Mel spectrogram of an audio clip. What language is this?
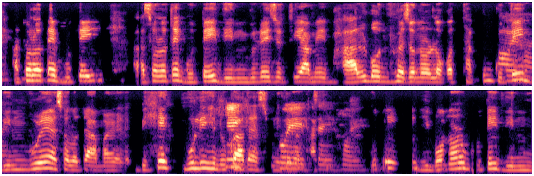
Assamese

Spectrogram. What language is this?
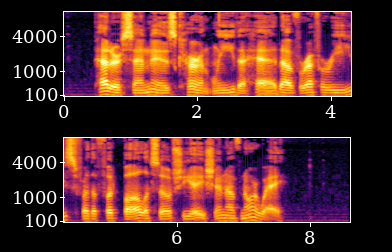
English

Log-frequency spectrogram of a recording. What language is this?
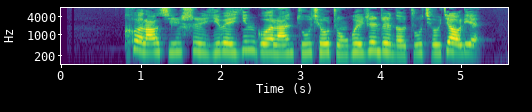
Chinese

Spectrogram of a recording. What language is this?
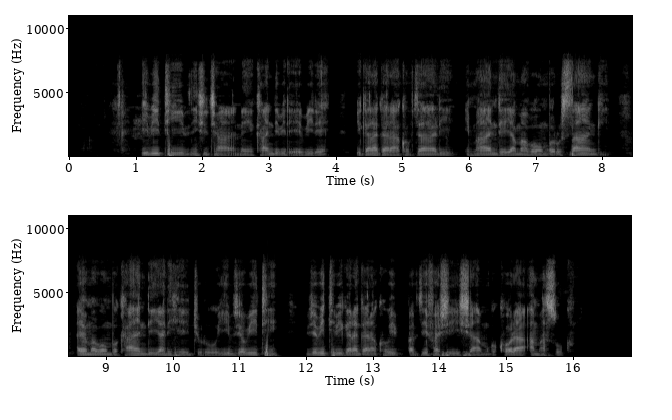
Rundi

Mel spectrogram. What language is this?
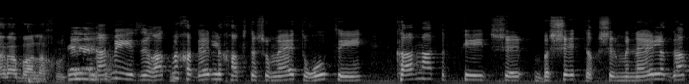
Hebrew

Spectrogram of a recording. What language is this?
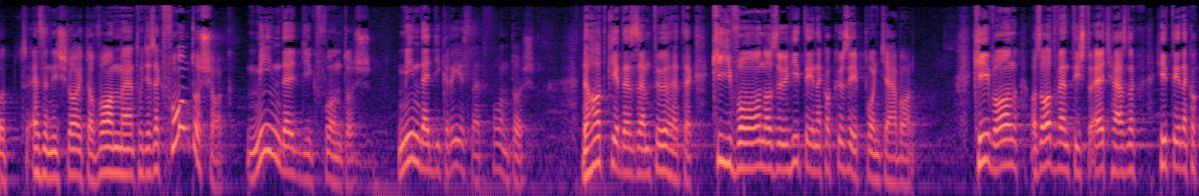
Hungarian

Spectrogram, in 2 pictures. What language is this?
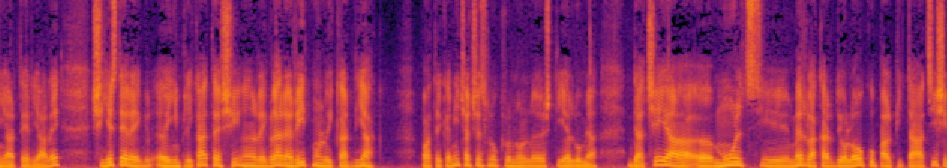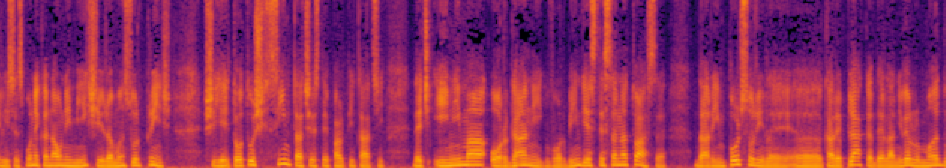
Romanian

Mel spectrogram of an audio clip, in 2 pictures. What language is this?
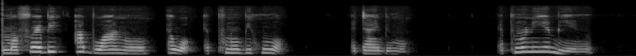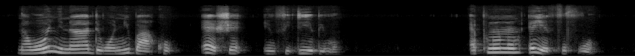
Akan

